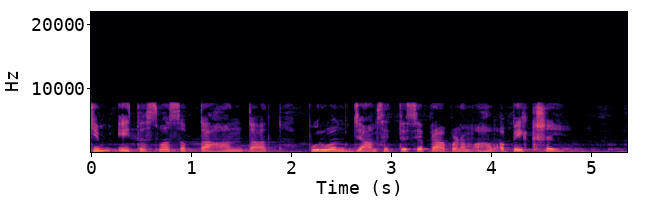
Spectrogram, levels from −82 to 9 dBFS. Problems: none marked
